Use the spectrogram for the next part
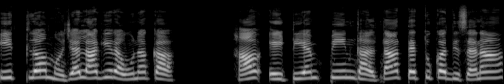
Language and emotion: Goan Konkani, angry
